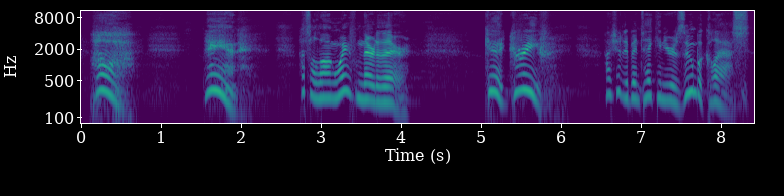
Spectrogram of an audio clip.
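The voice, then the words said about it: Out of breath, panting. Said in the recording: “how are you guys not out of breath? ... I am wiped out.”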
